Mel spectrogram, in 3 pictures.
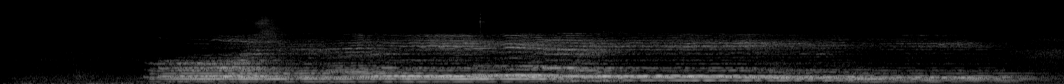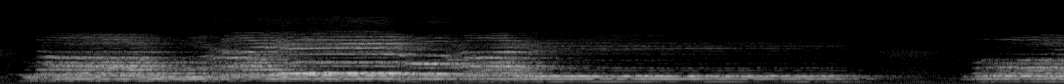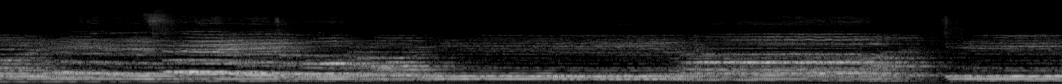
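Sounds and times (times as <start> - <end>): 
choir singing a prayer: 1.4 - 31.8.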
